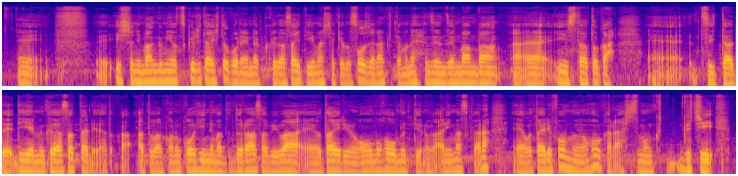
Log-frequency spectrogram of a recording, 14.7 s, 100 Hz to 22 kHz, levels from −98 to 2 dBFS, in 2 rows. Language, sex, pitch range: Japanese, male, 115-135 Hz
